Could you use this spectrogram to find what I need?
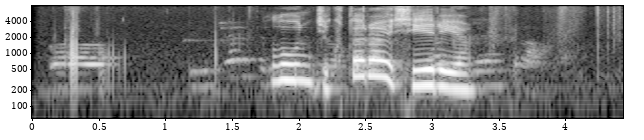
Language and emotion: Russian, sad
